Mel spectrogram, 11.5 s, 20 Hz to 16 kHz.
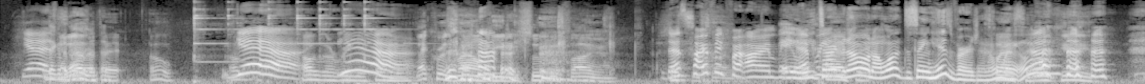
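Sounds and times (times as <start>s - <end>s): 
speech: 0.2s - 11.4s
bell ringing: 1.9s - 5.0s
laughter: 4.3s - 6.1s, 10.2s - 11.1s.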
